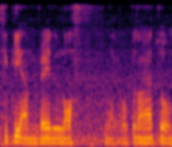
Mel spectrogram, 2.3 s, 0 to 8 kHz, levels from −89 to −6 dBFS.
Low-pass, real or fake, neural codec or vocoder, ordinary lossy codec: 7.2 kHz; real; none; none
